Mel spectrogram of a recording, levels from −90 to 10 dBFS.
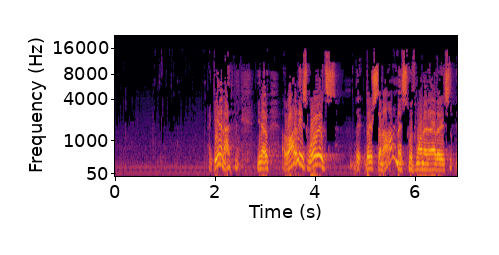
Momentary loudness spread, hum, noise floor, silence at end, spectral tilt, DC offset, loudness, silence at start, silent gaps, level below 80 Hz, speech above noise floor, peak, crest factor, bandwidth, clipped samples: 12 LU; 60 Hz at -45 dBFS; -44 dBFS; 0 s; -3.5 dB/octave; under 0.1%; -13 LUFS; 1.85 s; none; -44 dBFS; 31 dB; -2 dBFS; 12 dB; 15.5 kHz; under 0.1%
